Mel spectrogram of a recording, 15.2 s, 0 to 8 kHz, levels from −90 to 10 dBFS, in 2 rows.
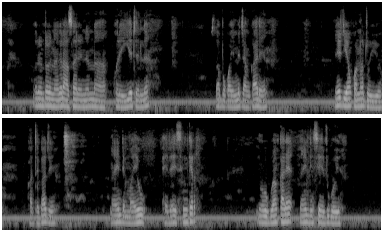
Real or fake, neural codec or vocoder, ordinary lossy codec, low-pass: real; none; none; 7.2 kHz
